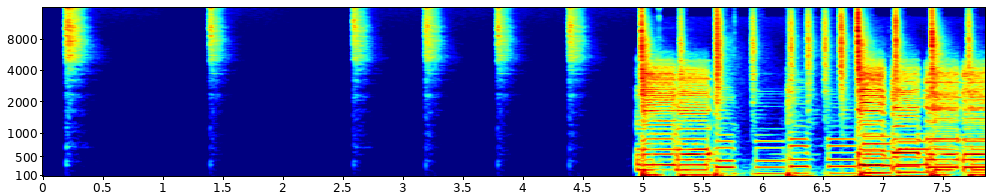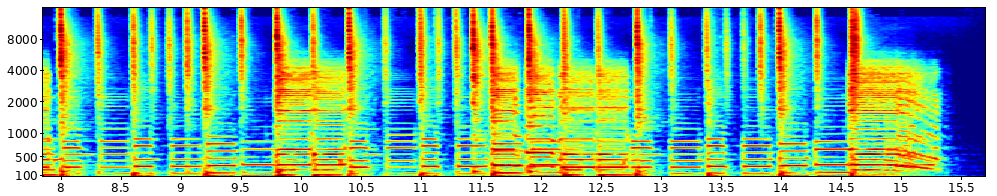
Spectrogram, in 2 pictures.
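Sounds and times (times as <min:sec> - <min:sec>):
Chicago blues guitar: 0:05.0 - 0:15.4.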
